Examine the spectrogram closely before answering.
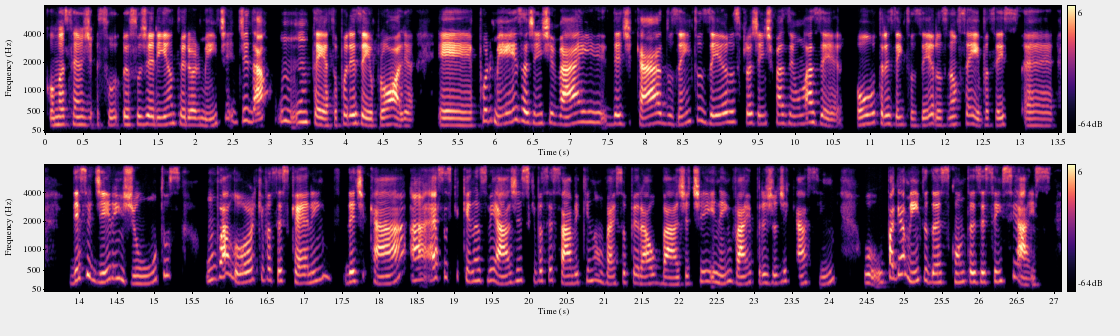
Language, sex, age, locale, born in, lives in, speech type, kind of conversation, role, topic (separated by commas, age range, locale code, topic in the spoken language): Portuguese, female, 45-49, pt-BR, Brazil, Italy, conversation, advice, advisor, Como lidar com a culpa de gastar com lazer mesmo tendo dívidas?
